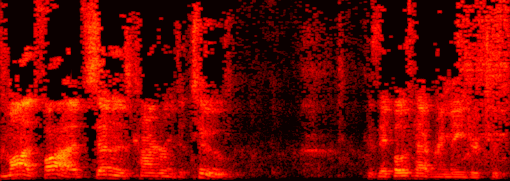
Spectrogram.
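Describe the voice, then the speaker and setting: With lively intonation, a man talks at a moderate pace and medium pitch, with audible room echo and noticeable background noise. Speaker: math lecturer. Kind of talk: lecture.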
